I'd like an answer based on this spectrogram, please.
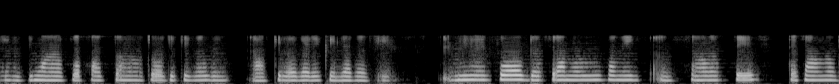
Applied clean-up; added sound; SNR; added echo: neural separator model SepFormer WHAMR!.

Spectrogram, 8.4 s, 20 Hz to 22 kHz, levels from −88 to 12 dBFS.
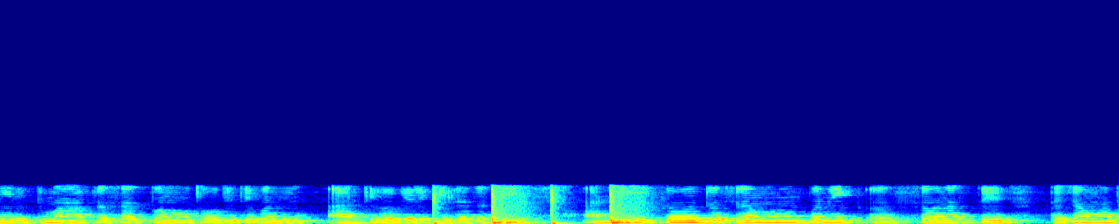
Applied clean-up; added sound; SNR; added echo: none; Bass drum / Snare drum; -1 dB; reverberation time 0.7 s.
